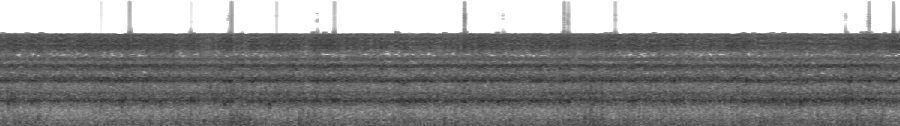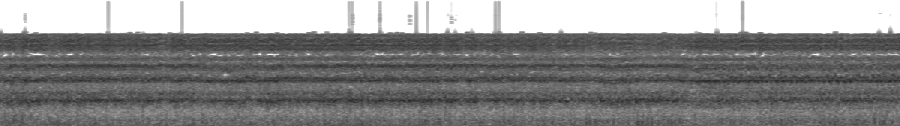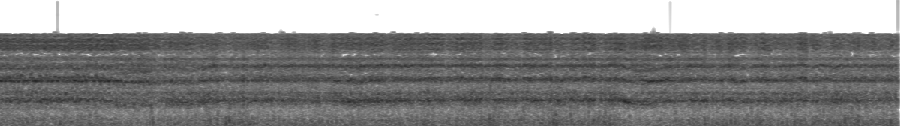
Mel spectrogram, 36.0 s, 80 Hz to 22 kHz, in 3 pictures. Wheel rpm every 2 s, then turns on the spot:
230, 230, 230, 230, 230, 220, 230, 230, 230, 230, 220, 200, 190, 220, 230, 240, 230, 230.
none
